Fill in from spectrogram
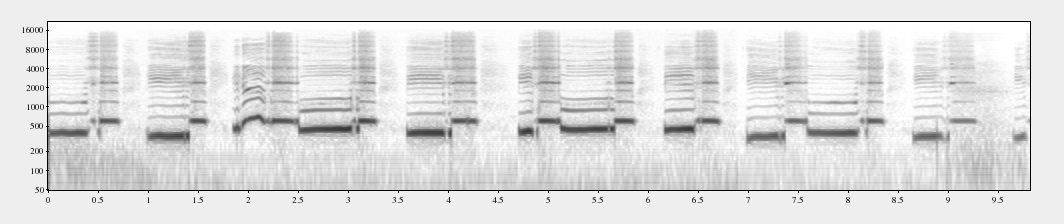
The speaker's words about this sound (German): Und zwar äh, handelt es sich um Hindeo-Musik, eine Babenzele-Pygmäen-Musik aus Afrika.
